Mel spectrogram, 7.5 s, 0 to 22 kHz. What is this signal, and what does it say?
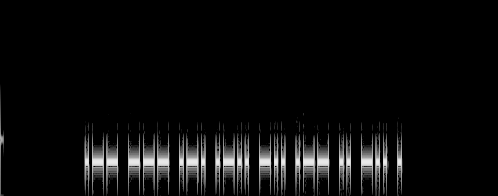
Morse code, heard as a keyed tone, about 22 wpm, 700 Hz. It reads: WORLDWIDE
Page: Morse Code Ninja practice 22wpm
